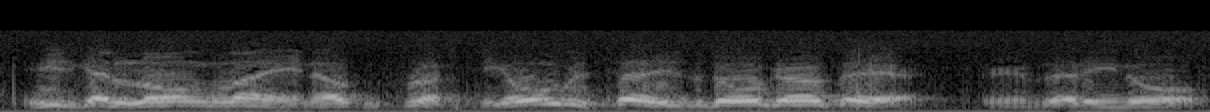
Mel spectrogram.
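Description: A man's voice: medium pitch, expressive, a little slow, lightly acted. An actor playing a plain-spoken, wary rural man with folksy speech in an old radio drama. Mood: concerned. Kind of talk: 1940s radio acting. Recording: tinny old radio, faint noise.

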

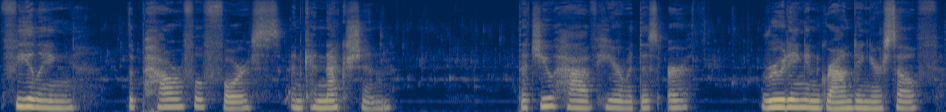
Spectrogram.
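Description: A woman leading a guided meditation, speaking in a soothing manner with long pauses between phrases. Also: mid-range voice, little pitch movement. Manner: slow, soothing, evenly paced with long pauses.

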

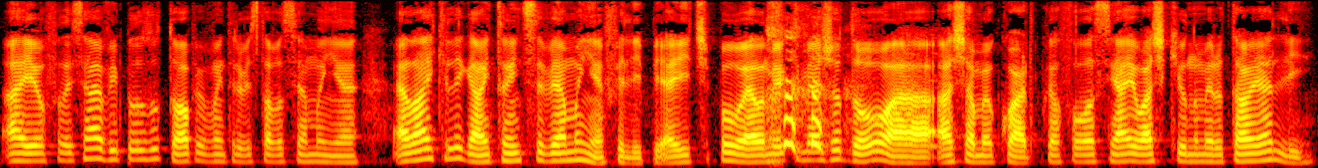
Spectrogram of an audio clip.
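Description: A man's voice: mid-range voice, racing, few pauses. A man in casual podcast chat, animatedly telling a story and acting out the quoted lines. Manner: animated anecdote teller, acts out quoted lines.

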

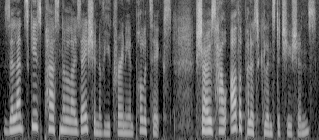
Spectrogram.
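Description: A woman's voice: medium pitch, no room sound. Woman reading her essay, dry close sound. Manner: measured, explanatory reading. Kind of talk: scripted narration.

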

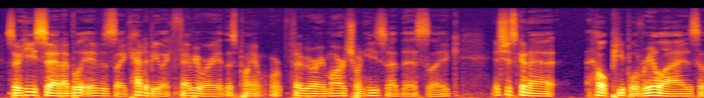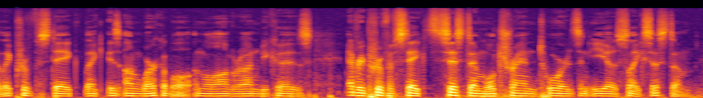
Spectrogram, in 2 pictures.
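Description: A man's voice: sits low, steady tone, a little fast, hardly any pauses, darkish tone. A man with a Philadelphia accent co-hosting a podcast, opinionated and blunt in casual chat. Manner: opinionated, rant-prone, blunt. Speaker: podcast co-host.

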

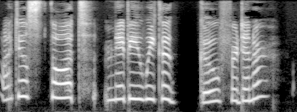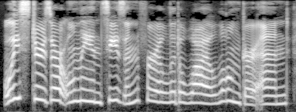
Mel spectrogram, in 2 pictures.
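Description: A fussy, excitable male angel, as a woman reader puts him on, chattering eagerly about old books in a voice pitched well above her own. He trips over himself when flustered. The sound is close and dry, with no room around it. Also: unhurried, dry recording.

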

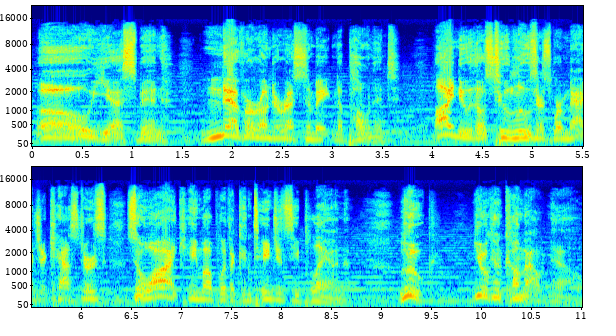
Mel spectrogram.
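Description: A man's voice: on the high side, big pitch swings, normal speed, vocal fry, music in the background, exaggerated voice. A man voicing a mocking, scheming villain boss in a comedic cartoon, with a taunting, theatrical manner. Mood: smug, threatening.

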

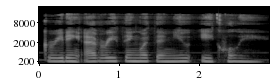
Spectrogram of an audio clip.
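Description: A woman guiding a meditation in a soft, slow, half-whispered voice. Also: mid-range voice, completely flat delivery. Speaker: meditation guide. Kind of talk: guided meditation.

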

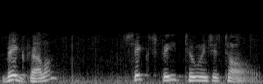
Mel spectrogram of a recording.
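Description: A tinny old radio play recording with faint hiss. an arrogant, wealthy mill owner, clipped and demanding, his pitch swinging widely. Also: wildly swooping pitch, unhurried, full character voice. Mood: brusque. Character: haughty, irascible wealthy mill owner and slaveholder. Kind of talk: 1940s radio acting.

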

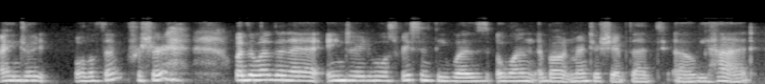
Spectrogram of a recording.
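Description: Husky woman, chatty guest. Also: mid-range voice, little pitch movement, normal speed, darkish tone, highs cut off. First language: French. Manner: chatty, laughs often, uses "like". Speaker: guest, volunteer. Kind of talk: casual interview answers.

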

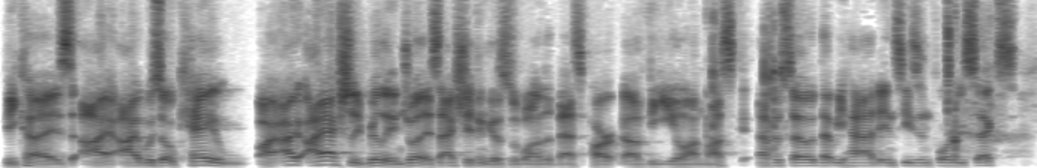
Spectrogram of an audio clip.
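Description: A man hosting a casual roundtable podcast, talking quickly in long run-on sentences. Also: mid-range voice, background noise. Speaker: podcast host.

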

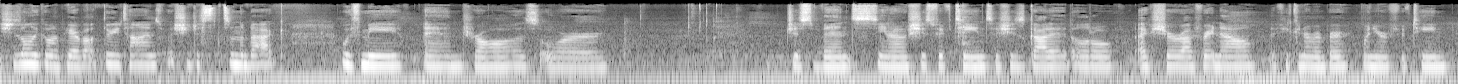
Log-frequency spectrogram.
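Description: A young woman with a deep voice hosting her own casual solo podcast from her workplace, rambling with many ums and likes in a relaxed way. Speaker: podcast host. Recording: noticeable background noise.

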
